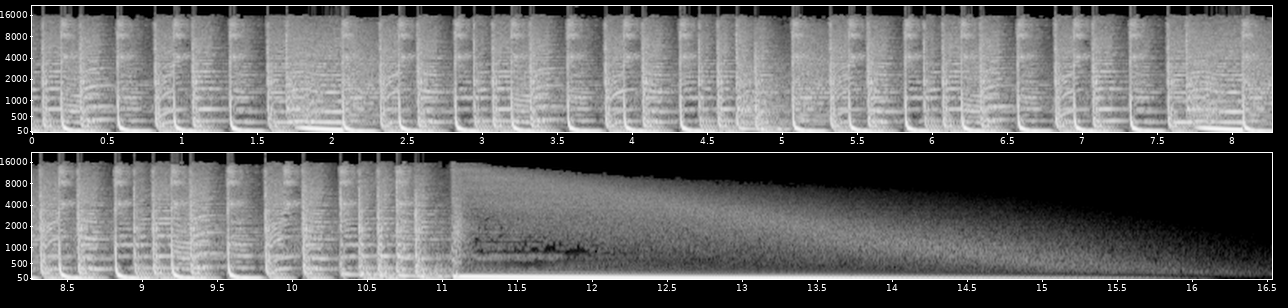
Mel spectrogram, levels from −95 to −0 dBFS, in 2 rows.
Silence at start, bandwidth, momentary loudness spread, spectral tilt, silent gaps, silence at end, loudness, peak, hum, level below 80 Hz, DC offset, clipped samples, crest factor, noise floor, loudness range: 0 s; 16.5 kHz; 5 LU; -4 dB/octave; none; 1.3 s; -11 LUFS; 0 dBFS; none; -14 dBFS; under 0.1%; 0.2%; 10 dB; -62 dBFS; 6 LU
